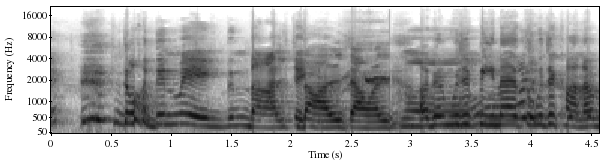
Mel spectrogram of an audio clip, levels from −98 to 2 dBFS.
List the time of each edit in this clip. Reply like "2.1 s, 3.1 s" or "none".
2.8 s

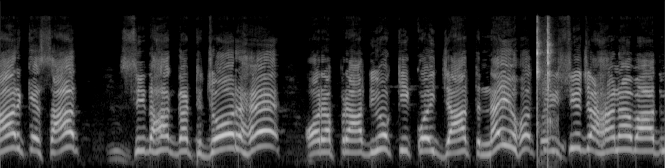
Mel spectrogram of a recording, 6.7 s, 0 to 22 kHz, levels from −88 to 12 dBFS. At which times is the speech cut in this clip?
5.6 s

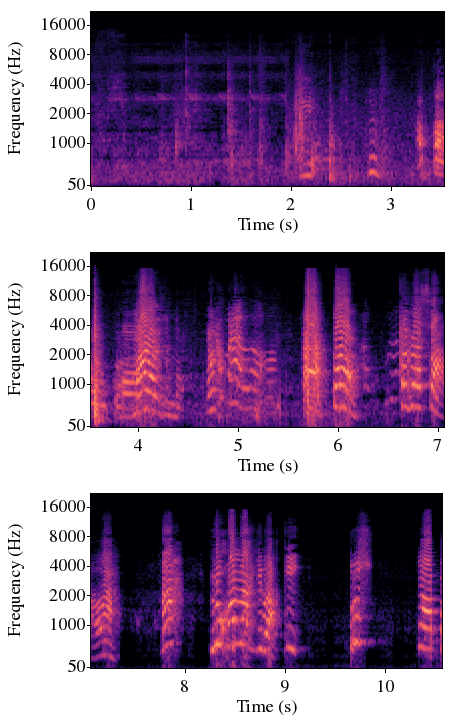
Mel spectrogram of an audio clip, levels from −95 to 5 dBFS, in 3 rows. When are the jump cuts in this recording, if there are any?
1.9 s

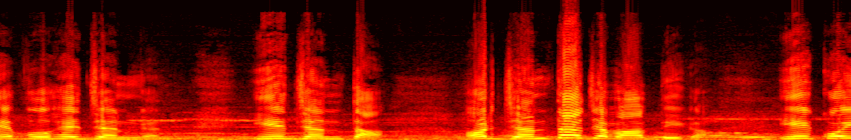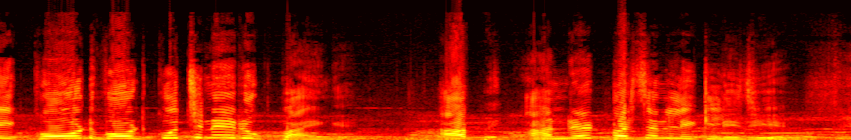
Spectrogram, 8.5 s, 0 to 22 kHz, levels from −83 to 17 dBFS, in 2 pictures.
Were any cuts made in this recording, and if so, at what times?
none

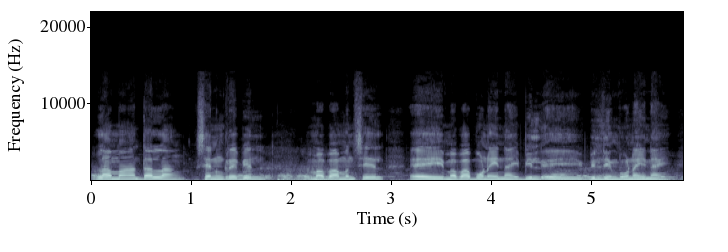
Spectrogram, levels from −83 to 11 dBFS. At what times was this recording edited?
none

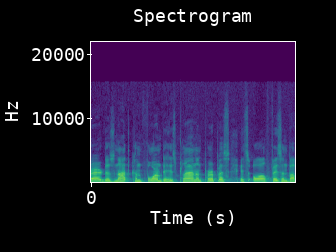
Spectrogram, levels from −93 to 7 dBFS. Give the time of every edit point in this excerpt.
none

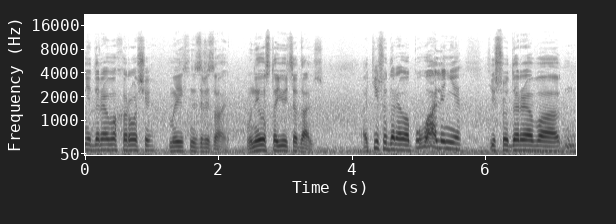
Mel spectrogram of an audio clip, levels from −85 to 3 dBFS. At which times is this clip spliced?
none

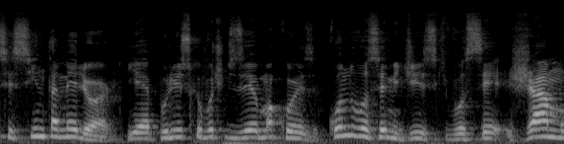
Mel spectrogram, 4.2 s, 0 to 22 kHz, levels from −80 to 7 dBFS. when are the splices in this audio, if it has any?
0.9 s, 2.4 s

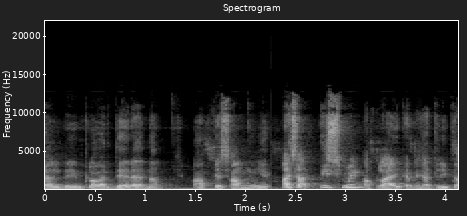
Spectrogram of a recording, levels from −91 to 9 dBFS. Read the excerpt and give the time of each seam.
2.2 s

